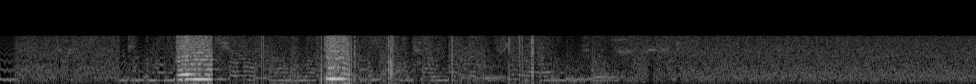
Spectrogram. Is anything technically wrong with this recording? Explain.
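Yes, there's a mu-law and A-law mix-up running through the whole clip. The speech was encoded with A-law but decoded as if it were mu-law. The two G.711 curves map the 8-bit codes to levels differently, so every sample lands at the wrong amplitude. Some come out too loud, others too soft, and the quietest ones jump well above silence. You hear it as harsh, gritty distortion on the speech, with the pauses filled by a noise floor. The telephone band itself is intact, with nothing above 4 kHz, consistent with 8 kHz sampling.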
